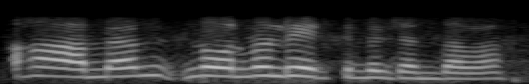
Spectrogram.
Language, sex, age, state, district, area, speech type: Punjabi, female, 18-30, Punjab, Pathankot, rural, conversation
